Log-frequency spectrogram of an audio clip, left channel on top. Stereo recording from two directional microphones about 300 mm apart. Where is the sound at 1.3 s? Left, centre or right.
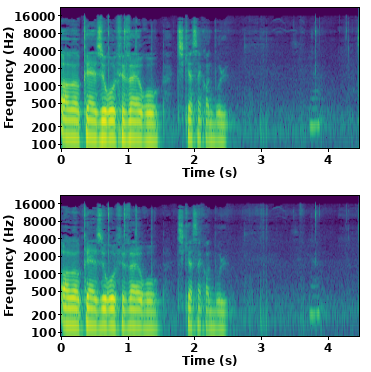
Centre.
